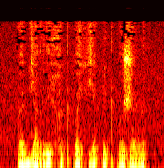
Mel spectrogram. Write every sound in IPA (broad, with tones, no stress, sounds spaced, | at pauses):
ə˩˧ bʲ ɑ˩˧ r i˨˥ h ʊ˨˥ ʈ p ə˨˥ fʲ ɛ˨˥ p i˩˧ ʈ p ʊ˨˥ ʒ ə˩˧ ɭ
